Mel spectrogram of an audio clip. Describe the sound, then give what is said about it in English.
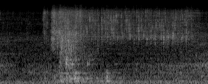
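Water runs from a tap while a cup is rinsed out. A sudden splashing gush starts shortly in and settles into a steady, hissing flow that continues to the end. “And I'm rinsing out this cup.”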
